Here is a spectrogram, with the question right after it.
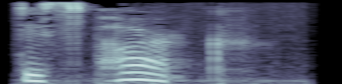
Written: dispark

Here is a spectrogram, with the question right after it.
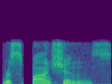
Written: responsions

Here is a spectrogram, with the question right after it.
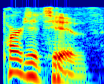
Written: partitive

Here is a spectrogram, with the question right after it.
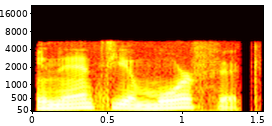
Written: enantiomorphic

